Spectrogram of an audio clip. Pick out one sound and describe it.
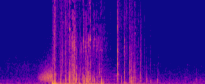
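A heavy object crashes into the ground with a loud thud and rattling debris.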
